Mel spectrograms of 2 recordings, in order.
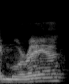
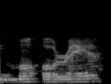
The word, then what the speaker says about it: Moorea: and by the way all the vowels are pronounced in Tahitian language so mostly you'll hear people say Moorea but it's actually more rare because you pronounced both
